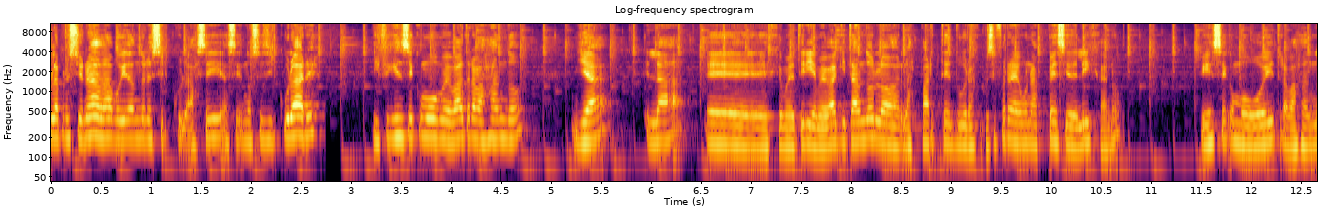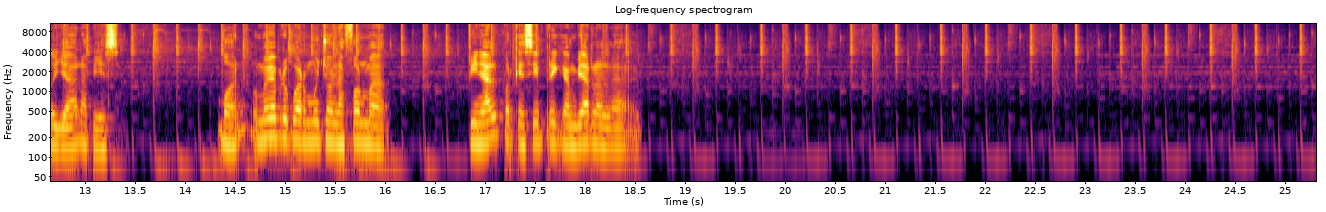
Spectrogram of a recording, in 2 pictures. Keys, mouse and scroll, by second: 3.0 middle click, 3.7 shift+click, 5.8 middle click, 6.4 shift+click, 9.1 shift+middle click, 10.1 middle click, 10.8 shift+click, 12.0 middle click, 12.6 middle click, 13.2 shift+click, 13.7 shift+middle click, 15.1 middle click, 16.0 shift+click, 18.6 middle click, 19.0 middle click, 19.5 middle click, 20.7 shift+click, 21.6 middle click, 22.7 middle click, 23.5 shift+click.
